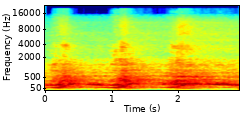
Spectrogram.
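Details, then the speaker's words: Firebird after sitting 20 years, straight-piped, just revived by tapping stuck injectors: loud open exhaust blips up and settles about three times, pulling cleanly; good oil pressure, normal revving. "Blake, your Firebird is alive! It's alive! We did It's alive! That's so good. It sounds great straight piped, I gotta say. Give it some revs, dude."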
